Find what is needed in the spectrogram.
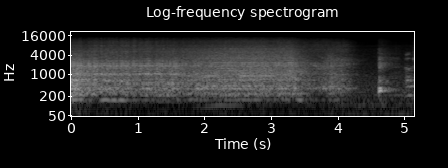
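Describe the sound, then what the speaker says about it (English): A blender runs loud and steady, churning a thick raw Thai peanut sauce made with coconut oil, then cuts off near the end, leaving a short knock and a quieter tail. "So I'm going to blend. It's going to get loud."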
